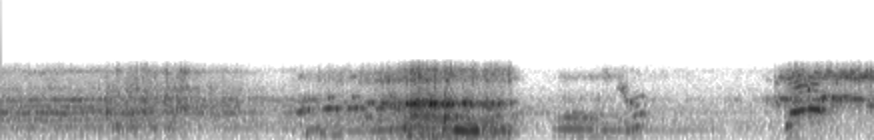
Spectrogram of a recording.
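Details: Man with very loud "elephant" snoring during sleep: harsh, loud, irregular rasping and snorting noises with brief pauses; heavy snoring.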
